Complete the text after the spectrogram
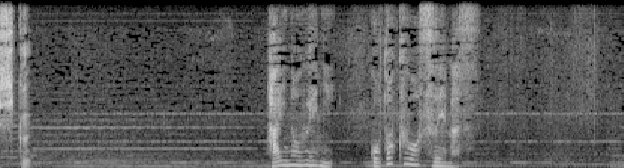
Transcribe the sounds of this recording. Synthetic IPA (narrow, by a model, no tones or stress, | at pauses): ɕi̥kɯ̰ | haino̞ɯ̟e̞ɲ̟i | ɡ̥o̞t̪o̞kɯ̟o̞sɨe̞masɨ̥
